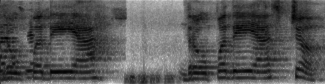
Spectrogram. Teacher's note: ચ એ તાલવ્ય છે એટલે શકાર આવશે તાલવ્ય શ આવશે એટલે દ્રૌપદે યા અને વચ્ચે શ આવશે અને ચ દ્રૌપદયા હા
